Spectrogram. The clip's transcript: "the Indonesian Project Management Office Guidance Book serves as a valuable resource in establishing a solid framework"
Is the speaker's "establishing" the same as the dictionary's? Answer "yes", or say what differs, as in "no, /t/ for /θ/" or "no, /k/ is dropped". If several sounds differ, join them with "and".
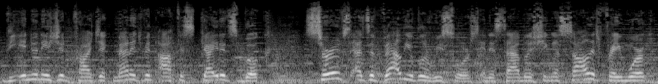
yes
